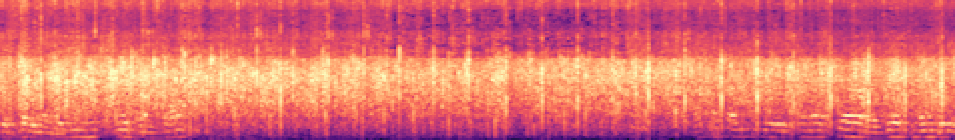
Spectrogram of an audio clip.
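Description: Audience applause for guests at a cinema premiere at the Cinémathèque in Paris, steady dense clapping throughout with a voice speaking over it at the start and end.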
